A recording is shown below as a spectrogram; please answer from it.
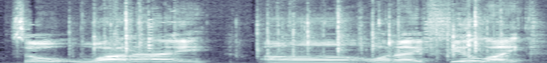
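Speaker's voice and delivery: very slow, word-by-word teaching delivery; slow model reading. Shown as a demonstration. Teacher repeats the clip for learners, slow model reading. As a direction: stretch each English word out slowly.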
